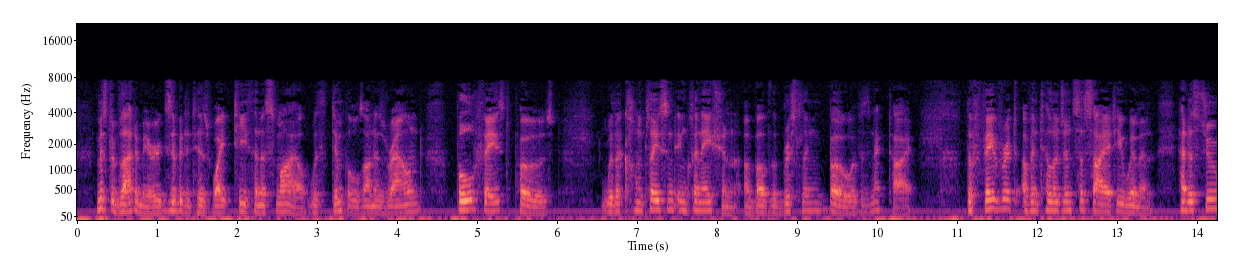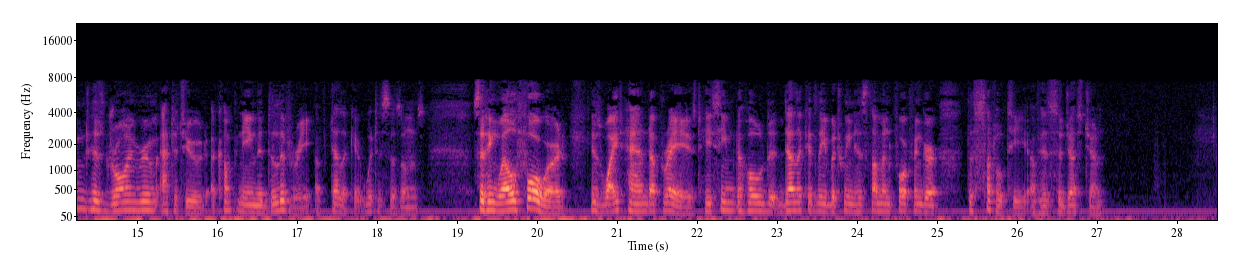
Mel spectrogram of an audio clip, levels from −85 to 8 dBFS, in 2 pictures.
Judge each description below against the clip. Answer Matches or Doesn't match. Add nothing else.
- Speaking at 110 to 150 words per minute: Matches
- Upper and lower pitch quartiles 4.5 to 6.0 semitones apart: Doesn't match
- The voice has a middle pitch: Doesn't match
